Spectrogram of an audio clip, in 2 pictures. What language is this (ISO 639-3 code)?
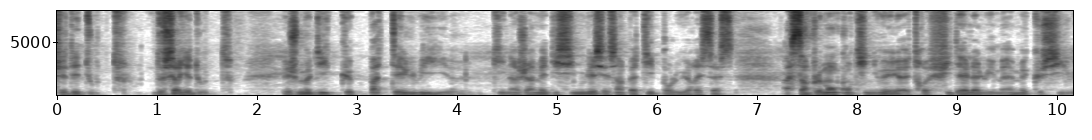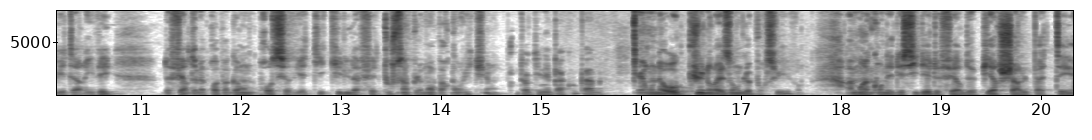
fra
